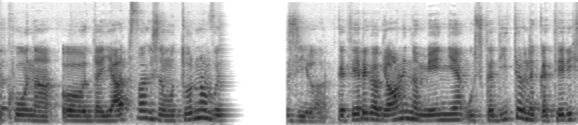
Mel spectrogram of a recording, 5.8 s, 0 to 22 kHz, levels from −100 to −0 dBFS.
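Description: At 2.19 s, right after "o dajatvah za motorna", the speech stalls into a short fading buzz, then about 0.51 s of silence until 2.88 s: a call audio freeze, likely from delayed packets draining the jitter buffer. The waveform shows a flat gap, the spectrogram a smeared tail, and speech resumes intact, about 0.67 s late.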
